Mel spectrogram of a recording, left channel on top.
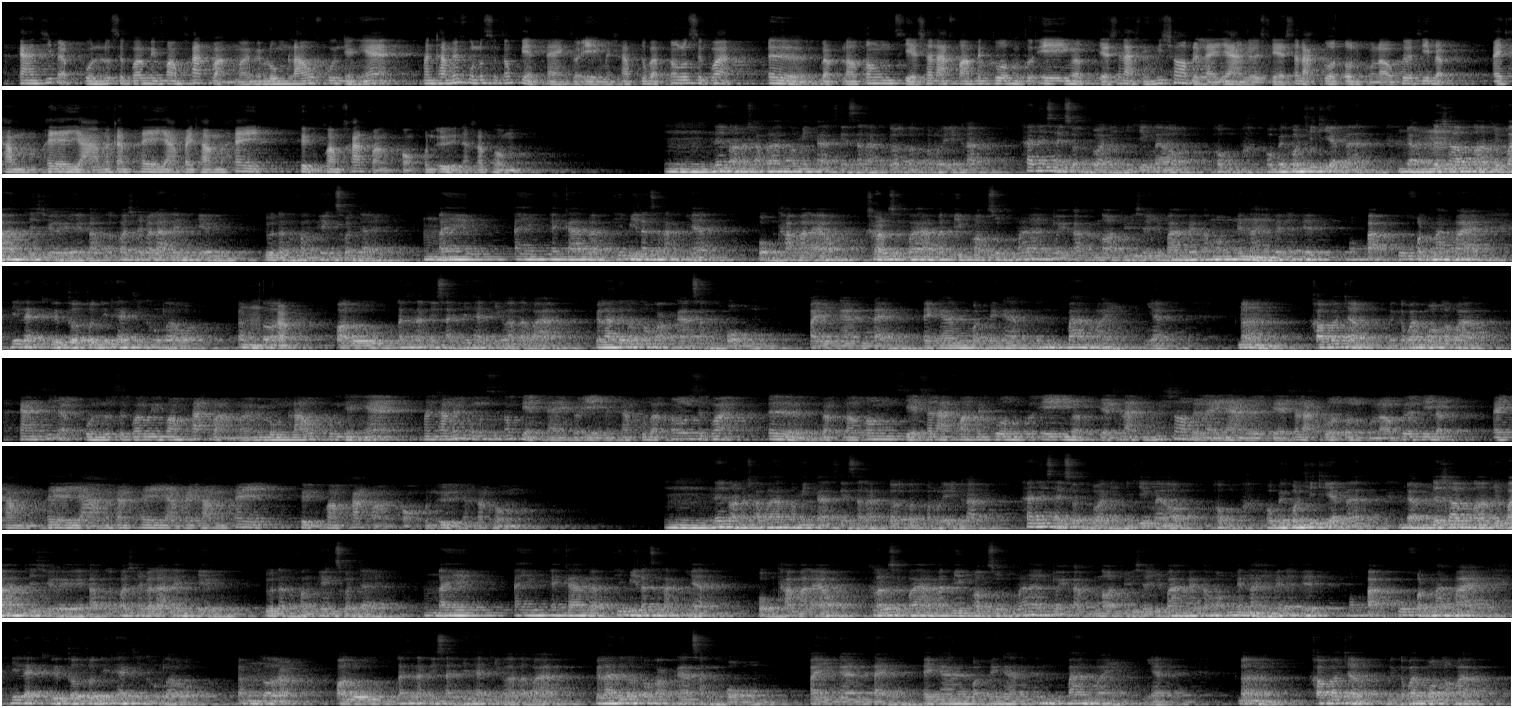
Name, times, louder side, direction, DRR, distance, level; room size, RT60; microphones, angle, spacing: voice 1, 0.2-3.9 4.2-7.3 7.7-14.4 14.9-17.7 18.1-20.3 29.1-29.7 34.4-34.7 38.9-39.1 42.3-43.0 47.7-48.2 57.7-58.1, left 4 dB, 55° left, 6 dB, 0.4 m, -25 dB
voice 2, 21.7-24.9 25.3-26.9 27.2-32.4 32.8-34.0 34.6-34.9 35.3-37.3 37.8-38.6 38.9-43.4 43.7-47.2 47.7-48.1 48.6-50.8 51.2-52.9 53.4-57.0 57.7-58.0 58.4-60.0, equal, 5° right, -3 dB, 1.1 m, -24 dB
8.8 x 4.5 x 4.5 m, 1.5 s
head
